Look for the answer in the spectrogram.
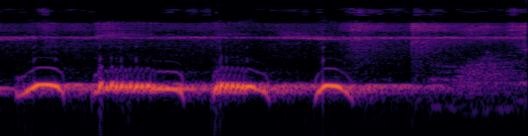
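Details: Big-voiced spotted dove kept for luring, recorded live: four low, mellow coos in quick succession, the second long and level, the others short arched hoots.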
